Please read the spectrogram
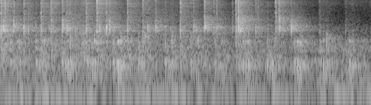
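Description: Fast, random fingernail and finger-pad tapping: a rapid, irregular stream of light clicks.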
